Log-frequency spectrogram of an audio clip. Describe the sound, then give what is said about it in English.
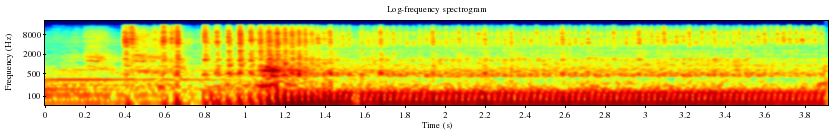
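The engine of a classic Farmall 400 tractor in Southwest Michigan cranks and catches with a few rough bursts, then settles into a steady, low, rhythmic idle that chugs along with no one talking. “This week we're going to journey to Southwest Michigan and we're going to check out a classic Farmall 400.”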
